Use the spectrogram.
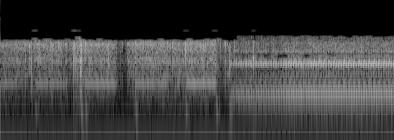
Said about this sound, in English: With the busy signal kind of filtering through in between rings, that's the step-by-step sound.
